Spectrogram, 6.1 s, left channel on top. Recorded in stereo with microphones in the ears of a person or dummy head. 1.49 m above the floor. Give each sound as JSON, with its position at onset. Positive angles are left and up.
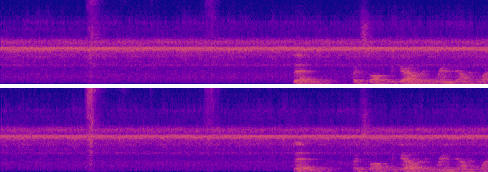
{"t": 1.1, "sound": "keys jangling", "side_deg": -25, "distance_m": 0.5}
{"t": 3.6, "sound": "a man speaking", "side_deg": 70, "distance_m": 3.0}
